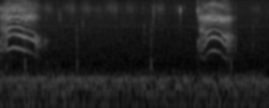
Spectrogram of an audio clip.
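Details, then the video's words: Bottle-fed foster kittens, about ten days old at arrival, indoors: two high, arching meows with rich overtones, one at the start and one near the end, over a steady low purring rumble. "Tiny Purring Kittens"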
